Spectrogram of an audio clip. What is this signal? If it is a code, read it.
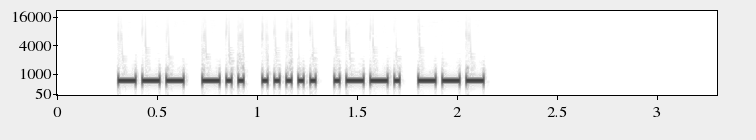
Morse code, heard as a keyed tone, about 40 wpm, 700 Hz. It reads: OD5PO
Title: DXCC-100 Call Signs - 5 Characters - 40wpm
